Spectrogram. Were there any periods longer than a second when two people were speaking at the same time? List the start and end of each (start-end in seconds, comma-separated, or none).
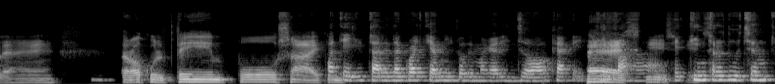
5.8-7.2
